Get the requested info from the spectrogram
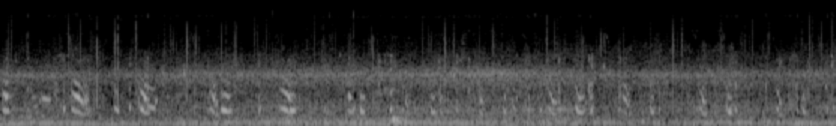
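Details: Thirty-day-old puppies nursing from their mother give short, high squeaks, repeated about once a second in irregular bursts over a steady low hum.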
